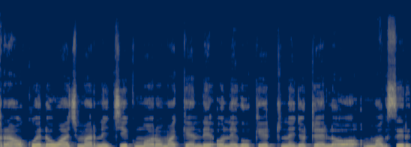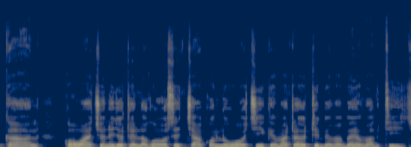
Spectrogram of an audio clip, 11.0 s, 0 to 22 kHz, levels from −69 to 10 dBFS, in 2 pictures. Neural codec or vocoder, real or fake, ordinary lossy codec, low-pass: vocoder, 48 kHz, 128 mel bands, Vocos; fake; none; 19.8 kHz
